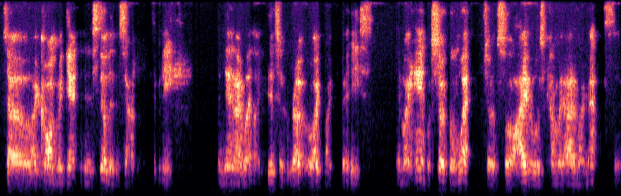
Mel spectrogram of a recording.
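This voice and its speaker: A man with a slightly raspy voice hosting a casual livestream in a halting, unhurried manner. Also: lowish voice, steady tone, fairly bright tone. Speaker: livestream host. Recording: muffled lo-fi audio, distant mic.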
